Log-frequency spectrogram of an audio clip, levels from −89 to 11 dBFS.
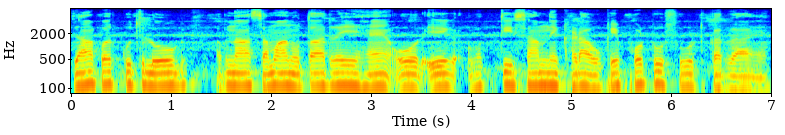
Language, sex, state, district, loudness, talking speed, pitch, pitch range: Hindi, male, Rajasthan, Bikaner, -16 LUFS, 170 wpm, 115 Hz, 110-120 Hz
